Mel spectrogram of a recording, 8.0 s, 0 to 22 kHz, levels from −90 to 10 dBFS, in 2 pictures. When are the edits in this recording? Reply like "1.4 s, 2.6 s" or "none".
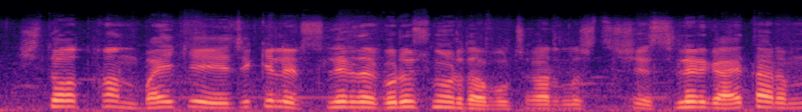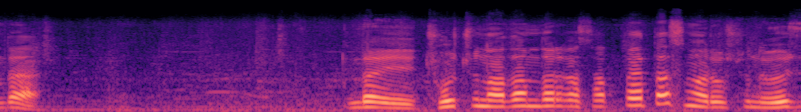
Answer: none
